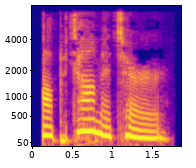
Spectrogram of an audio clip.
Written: optometer

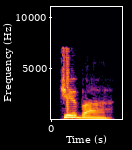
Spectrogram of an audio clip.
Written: jibba

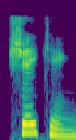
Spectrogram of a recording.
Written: shaking

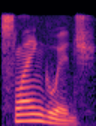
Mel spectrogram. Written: slanguage

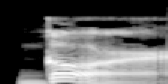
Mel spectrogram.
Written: gor

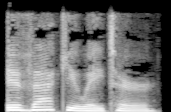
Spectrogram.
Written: evacuator

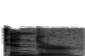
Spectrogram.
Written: tinder

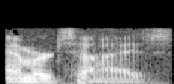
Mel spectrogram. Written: amortize

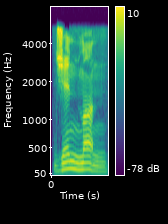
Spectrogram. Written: Jinmen

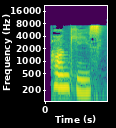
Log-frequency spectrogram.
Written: honkies

